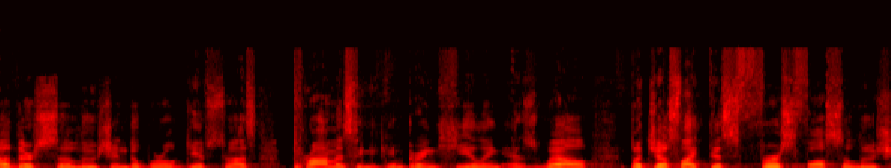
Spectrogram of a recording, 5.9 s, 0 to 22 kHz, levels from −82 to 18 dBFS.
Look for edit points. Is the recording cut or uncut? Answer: uncut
